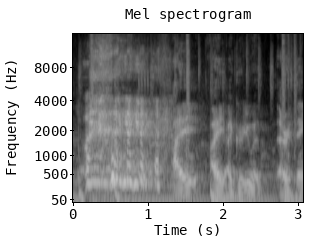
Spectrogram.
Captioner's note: people laughing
